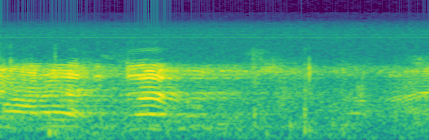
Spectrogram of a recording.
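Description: Voices calling out, faint and distant, in two short shouts within the first second, then quieter.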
